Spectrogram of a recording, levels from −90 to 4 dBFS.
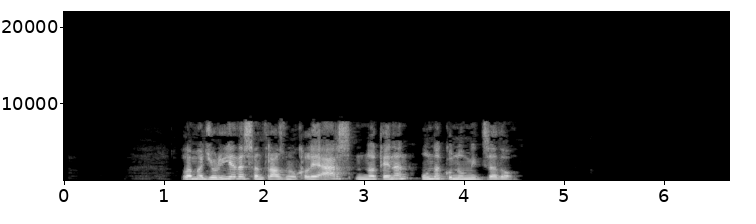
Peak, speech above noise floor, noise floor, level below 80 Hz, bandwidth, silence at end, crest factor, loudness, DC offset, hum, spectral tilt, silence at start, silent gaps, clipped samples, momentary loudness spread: -2 dBFS; 46 dB; -63 dBFS; -60 dBFS; 8 kHz; 2.2 s; 18 dB; -17 LUFS; under 0.1%; none; -4.5 dB/octave; 1.2 s; none; under 0.1%; 6 LU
